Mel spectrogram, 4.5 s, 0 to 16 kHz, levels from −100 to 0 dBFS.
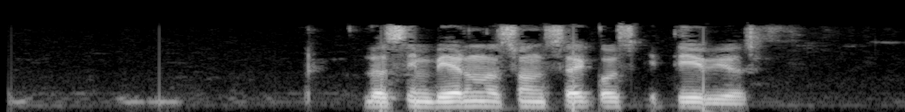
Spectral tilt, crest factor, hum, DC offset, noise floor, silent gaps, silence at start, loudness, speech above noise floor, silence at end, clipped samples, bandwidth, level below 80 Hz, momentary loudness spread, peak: -3.5 dB/octave; 20 dB; none; under 0.1%; -66 dBFS; none; 0.8 s; -18 LUFS; 47 dB; 0.75 s; under 0.1%; 7.8 kHz; -54 dBFS; 9 LU; -2 dBFS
